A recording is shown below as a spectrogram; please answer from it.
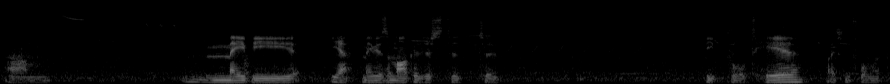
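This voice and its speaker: A man's voice: low voice, little pitch movement, takes it slowly, long pauses. A man in his thirties improvising a story aloud for a solo tabletop game, hesitant and musing, often trailing off. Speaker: solo tabletop roleplay player and streamer. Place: indoors at a table in a theatre room. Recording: clearly noisy room recording.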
